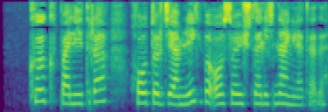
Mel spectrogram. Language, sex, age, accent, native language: Uzbek, female, 18-24, Buxoro, Uzbek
